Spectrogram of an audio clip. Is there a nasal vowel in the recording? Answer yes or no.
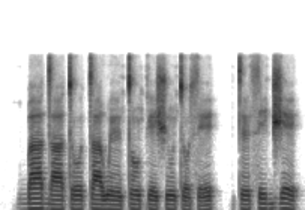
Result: yes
